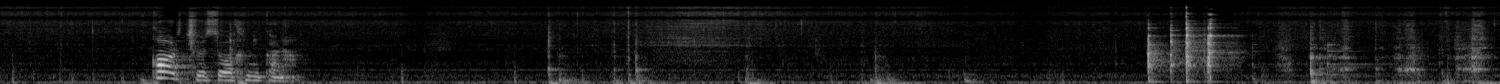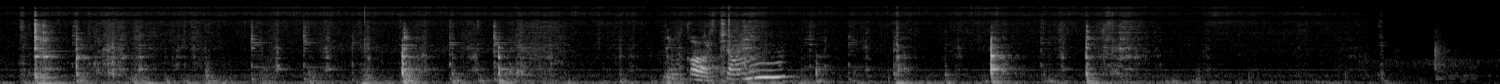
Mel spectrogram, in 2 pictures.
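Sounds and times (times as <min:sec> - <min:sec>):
mushrooms sizzling in oil: 0:00.0 - 0:29.2
spatula scraping a pan: 0:05.5 - 0:09.8, 0:11.5 - 0:29.0.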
